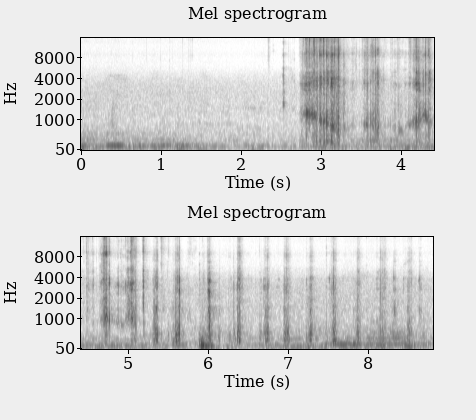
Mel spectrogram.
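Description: Crunchy bite into a crisp, flaky battered fried sausage skewer about three seconds in, followed by repeated irregular crunching as it is chewed.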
